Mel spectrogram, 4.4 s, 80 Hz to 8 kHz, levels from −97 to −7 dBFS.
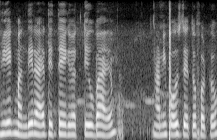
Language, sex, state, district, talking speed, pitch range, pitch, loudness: Marathi, female, Maharashtra, Sindhudurg, 195 wpm, 200-215 Hz, 205 Hz, -17 LUFS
